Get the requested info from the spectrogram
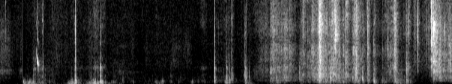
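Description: Footsteps crunching on packed snow, with a few irregular knocks and clunks from gear being handled.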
